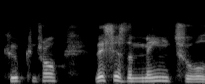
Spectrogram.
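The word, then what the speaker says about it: kubectl: second from last one there is Kubb control could cuddle could cuddle however you want to pronounce it Ice Cube CTL I call it coupe control this is the main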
